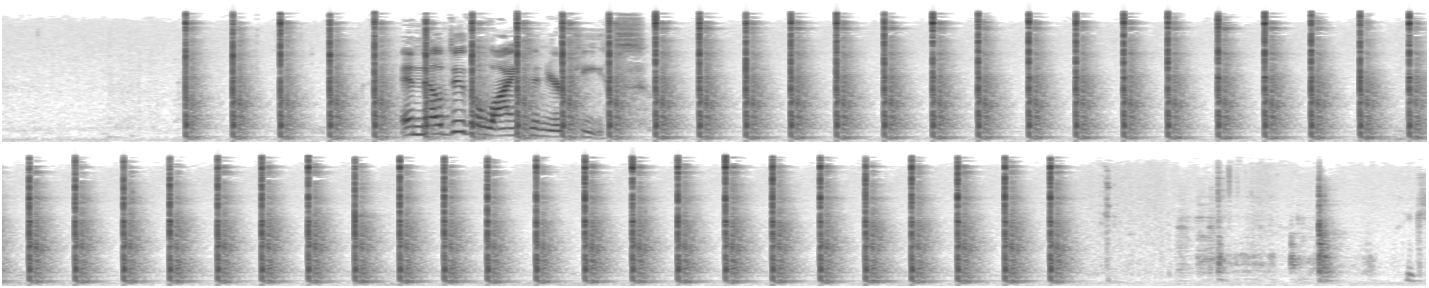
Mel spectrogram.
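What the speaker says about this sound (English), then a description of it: "Now let's go on to the riveting hammers." A riveting hammer strikes metal to texture a jewelry piece, giving a long, steady run of sharp, evenly spaced taps at close range. Someone speaks briefly near the start.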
